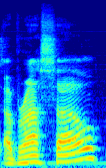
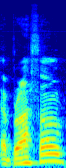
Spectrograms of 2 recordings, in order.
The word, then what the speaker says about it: Abraço: Love the podcast Abraço from Brazil and keep up the good work. Or is it Abraço? No, that's the Castilian C with a tail pronunciation. is an S sound. Like Oh, okay. Abraço.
